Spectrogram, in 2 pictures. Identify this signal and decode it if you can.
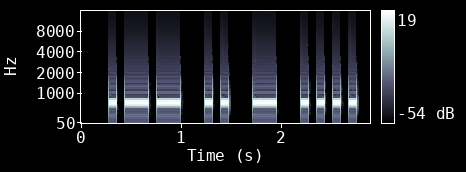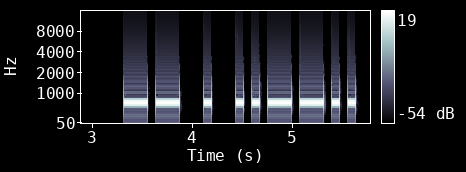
Morse code, heard as a keyed tone, about 15 wpm, 700 Hz. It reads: WITH ME?
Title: Sentences from Top 1100 Words 15wpm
